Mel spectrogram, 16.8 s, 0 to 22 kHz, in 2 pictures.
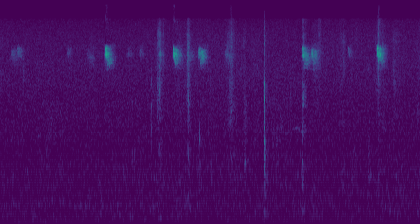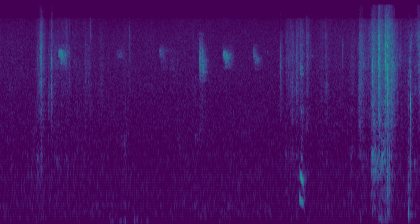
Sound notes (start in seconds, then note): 14.4 chirps; 16.3 rustling leaves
